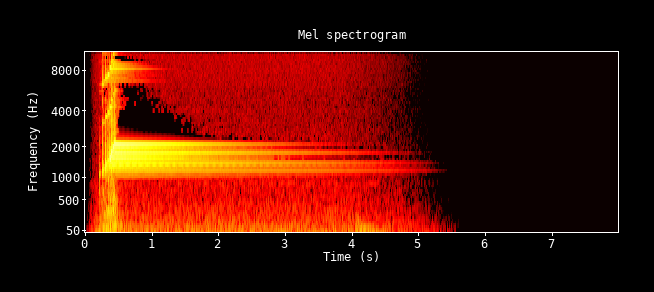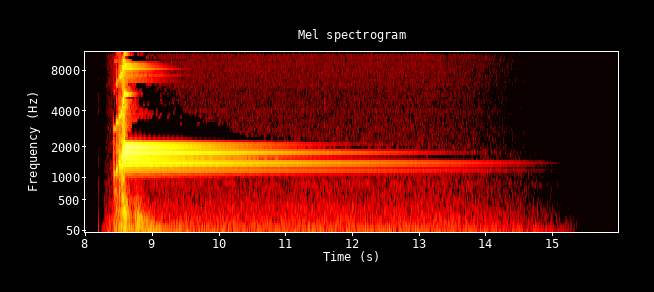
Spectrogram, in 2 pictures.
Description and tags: Xylophon - Glissando hoch
Upwards glissando played on a small xylophone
